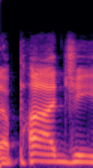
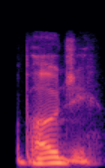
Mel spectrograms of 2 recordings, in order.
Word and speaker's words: Apogee: small home dog in Apache Stadium. Is that how you pronounce it Colobby? Apogee I believe Biff Apoji.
